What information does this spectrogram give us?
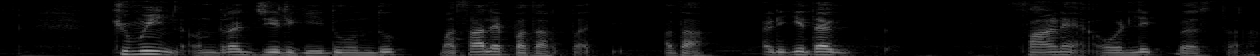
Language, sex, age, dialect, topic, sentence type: Kannada, male, 18-24, Northeastern, agriculture, statement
